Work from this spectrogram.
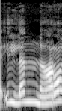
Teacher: الن، نون پہ غنہ ہوگا، نون پہ شد ہے. الن نارو، رو کو موٹا پڑھیں گے، رو پہ زبر ہے. رو کو اس طرح پڑھتے ہیں جیسے ر کی آواز آتی ہے، زبان وائبریٹ کرتی ہے.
